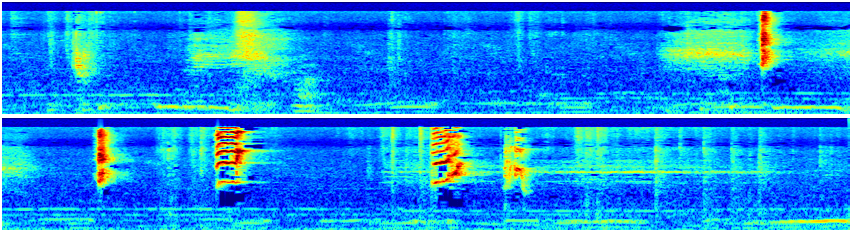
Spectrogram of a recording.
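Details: Lovebirds of several mutations from a breeding line, giving sharp, shrill high chirps in irregular bursts of one to three notes, over steady low, rolling cooing notes repeated through the background and a faint constant hum.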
